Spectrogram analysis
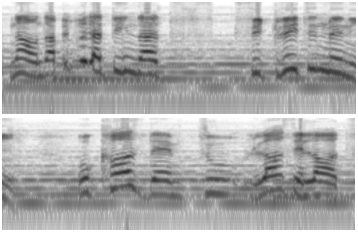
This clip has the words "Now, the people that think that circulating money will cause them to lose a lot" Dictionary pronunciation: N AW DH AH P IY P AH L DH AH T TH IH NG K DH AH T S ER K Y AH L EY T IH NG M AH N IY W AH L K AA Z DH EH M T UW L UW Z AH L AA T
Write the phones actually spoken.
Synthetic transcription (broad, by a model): N AW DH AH P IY P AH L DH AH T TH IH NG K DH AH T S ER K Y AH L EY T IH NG M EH N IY W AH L K AA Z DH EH M T UW L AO S AH L AA T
